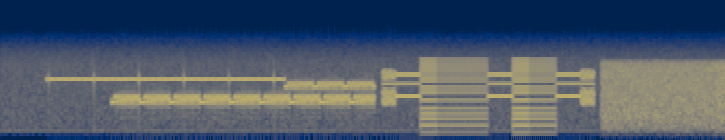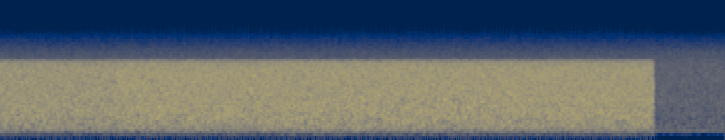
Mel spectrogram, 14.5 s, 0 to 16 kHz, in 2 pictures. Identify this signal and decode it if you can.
Dial-up modem handshake (V.34 or later), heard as a whistle, warbles, then hiss, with phone line noise.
